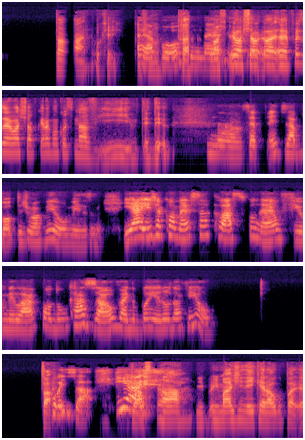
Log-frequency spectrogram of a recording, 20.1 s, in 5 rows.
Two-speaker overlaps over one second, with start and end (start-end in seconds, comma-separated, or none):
1.8-3.6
